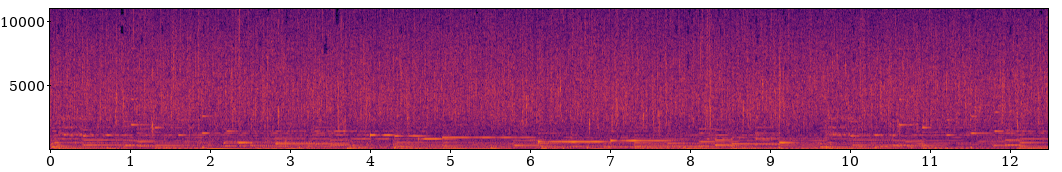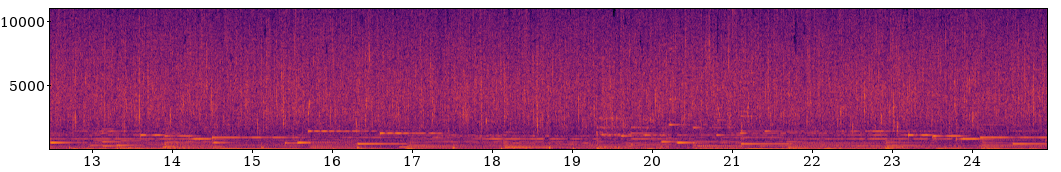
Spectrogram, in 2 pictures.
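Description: Steady heavy rain falling on a surface, over soft, slow instrumental music with held notes.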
